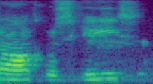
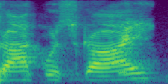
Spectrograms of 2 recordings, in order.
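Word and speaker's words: AquaSky: Doc, what's an aqua skis? Aqua Sky? It looks like skis. Damn it. Yeah, I know skis, but it's Aqua Sky.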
